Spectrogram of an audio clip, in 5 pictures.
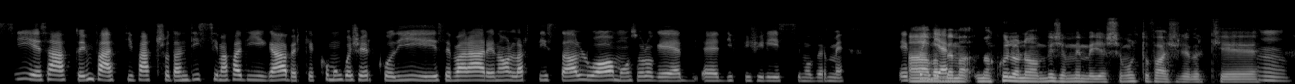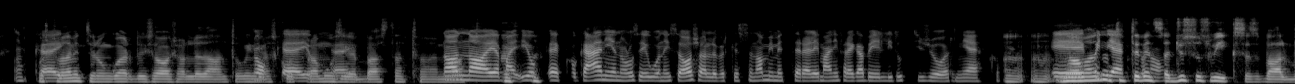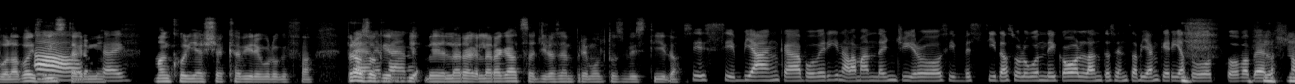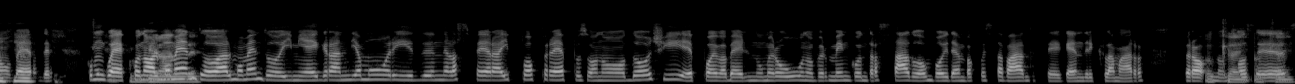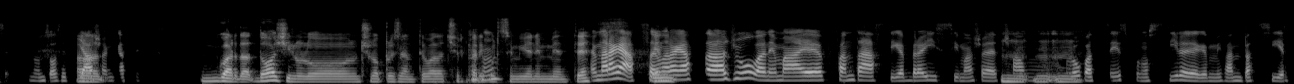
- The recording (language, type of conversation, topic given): Italian, unstructured, Che tipo di musica ti fa sentire felice?
- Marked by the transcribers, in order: chuckle; chuckle; "Allora" said as "Aloa"; tapping; "cioè" said as "ceh"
